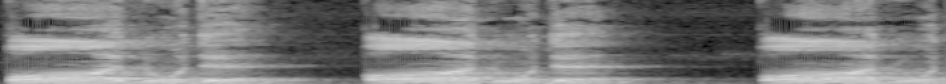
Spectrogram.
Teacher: karena dalnya, huruf dalnya di situ berharakat sukun, maka dia berlaku hukum qalqalah sughranya, maka dipantulkan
